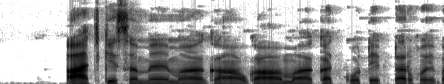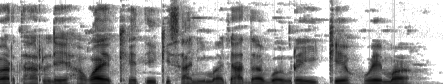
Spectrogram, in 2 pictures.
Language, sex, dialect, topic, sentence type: Chhattisgarhi, male, Western/Budati/Khatahi, agriculture, statement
